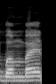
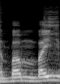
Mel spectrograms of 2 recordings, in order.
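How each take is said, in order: First: بمبئی said as "bambae", ending in an open "ae"; wrong pronunciation. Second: بمبئی said as "bambai", gliding into "ee"; correct pronunciation. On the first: Teacher shows what people do not say, "bambae" mispronunciation. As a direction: say بمبئی with a flattened "bae" instead of "ba-ee". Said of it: "ہم لوگ بمبئی نہیں بولتے ہیں". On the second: Teacher shows what people really say, "bambai" pronunciation. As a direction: end بمبئی on a clear "ba-ee". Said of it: "بمبئی بولتے ہیں نا". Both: Shown as a demonstration.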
